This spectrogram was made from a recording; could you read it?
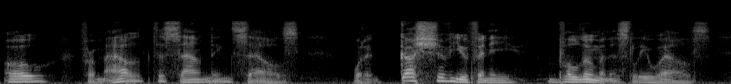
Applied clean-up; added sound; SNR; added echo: none; none; none; none.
